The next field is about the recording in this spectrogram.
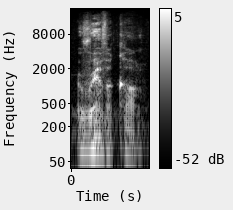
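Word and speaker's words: Revachol: He pronounces Revocol with a hard K, unlike other people.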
